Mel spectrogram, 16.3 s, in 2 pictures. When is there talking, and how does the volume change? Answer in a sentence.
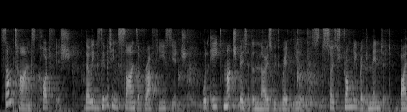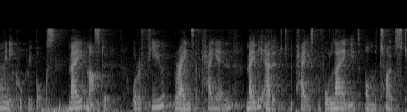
The talking can be heard from 0.0 to 16.2 s, at a steady volume.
